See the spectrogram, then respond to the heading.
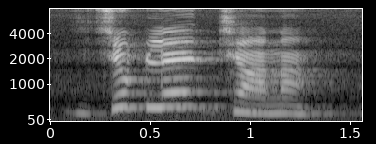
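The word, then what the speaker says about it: Ljubljana: Slovenia की राजधानी है, चलिए यहाँ पे लिख देते हैं, कुछ प्रोनाउंसिएशन होते हैं, जुब्लजाना।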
